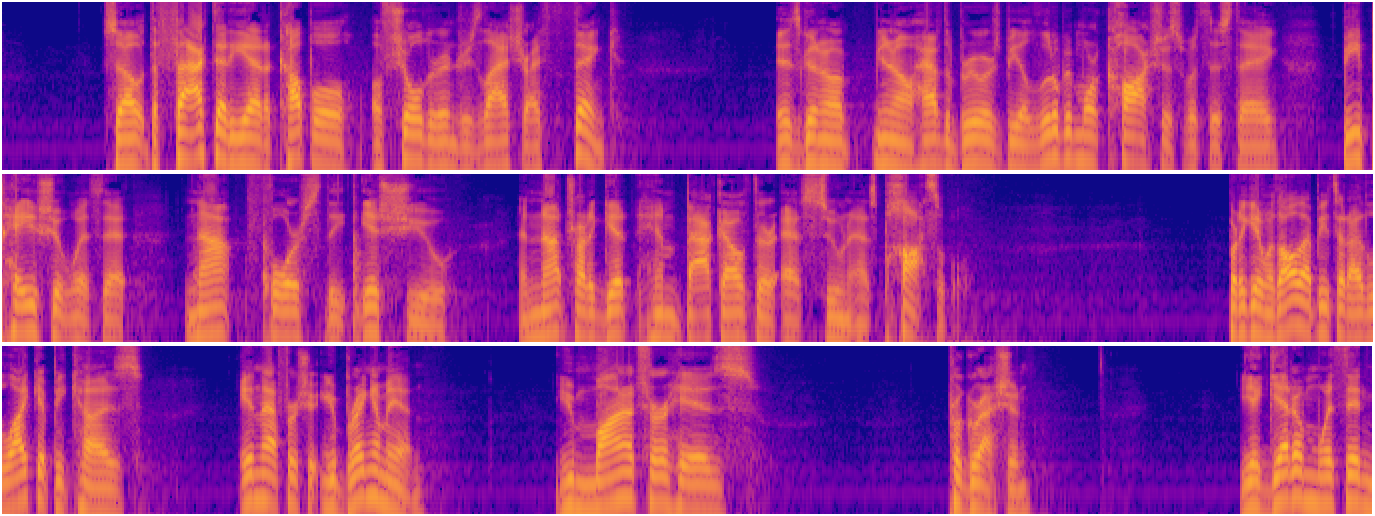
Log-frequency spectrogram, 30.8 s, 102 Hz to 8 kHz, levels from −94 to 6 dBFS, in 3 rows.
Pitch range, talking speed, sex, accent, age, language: 85-130 Hz, 155 wpm, male, American, 40-59, English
